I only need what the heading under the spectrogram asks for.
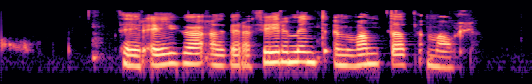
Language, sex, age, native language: Icelandic, female, 30-39, Icelandic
